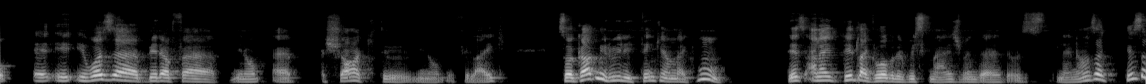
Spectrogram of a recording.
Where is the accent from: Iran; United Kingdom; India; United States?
Iran; moved away; I was born in Iran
